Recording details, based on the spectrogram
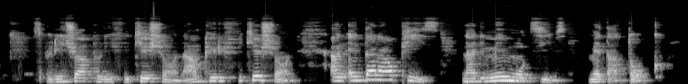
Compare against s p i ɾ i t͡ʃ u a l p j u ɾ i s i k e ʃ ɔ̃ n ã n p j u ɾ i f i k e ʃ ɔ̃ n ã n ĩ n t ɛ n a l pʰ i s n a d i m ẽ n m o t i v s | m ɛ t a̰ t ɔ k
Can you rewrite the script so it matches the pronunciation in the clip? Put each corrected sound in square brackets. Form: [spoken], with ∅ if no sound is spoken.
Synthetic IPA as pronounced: s p i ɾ i t͡ʃ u a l p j u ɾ i [f] i k e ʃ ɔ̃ n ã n p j u ɾ i f i k e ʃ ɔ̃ n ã n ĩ n t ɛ n a l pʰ i s n a d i m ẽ n m o t i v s | m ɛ t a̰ t ɔ k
